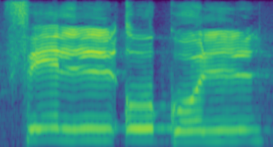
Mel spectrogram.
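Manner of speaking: slow, drawn-out chanted recitation; Quranic recitation. Shown as a demonstration. Teacher models the verse for the student, slow chant. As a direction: recite each word long and even.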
